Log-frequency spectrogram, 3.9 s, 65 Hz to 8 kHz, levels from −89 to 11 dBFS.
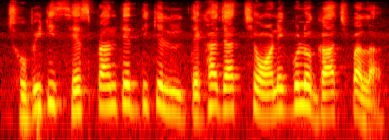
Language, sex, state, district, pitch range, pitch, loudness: Bengali, male, West Bengal, Alipurduar, 170-215 Hz, 195 Hz, -17 LUFS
